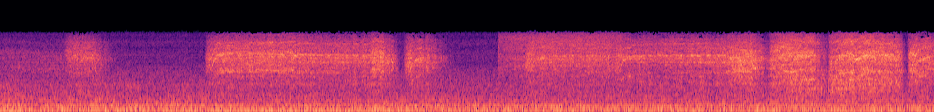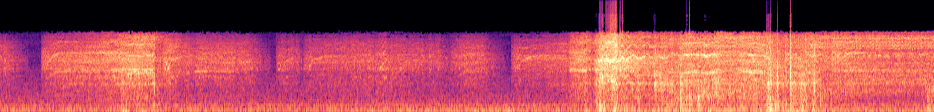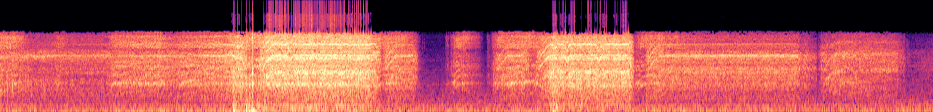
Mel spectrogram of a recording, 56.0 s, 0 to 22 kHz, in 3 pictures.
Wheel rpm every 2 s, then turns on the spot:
0, 0, 0, 0, 0, 0, 0, 0, 0, 0, 0, 0, 0, 0, 0, 10, 130, 140, 150, 30, 130, 150, 80, 40, 30, 30, 0, 0.
none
